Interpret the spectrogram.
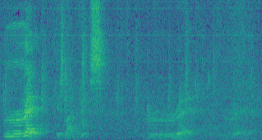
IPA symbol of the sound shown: ɹed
